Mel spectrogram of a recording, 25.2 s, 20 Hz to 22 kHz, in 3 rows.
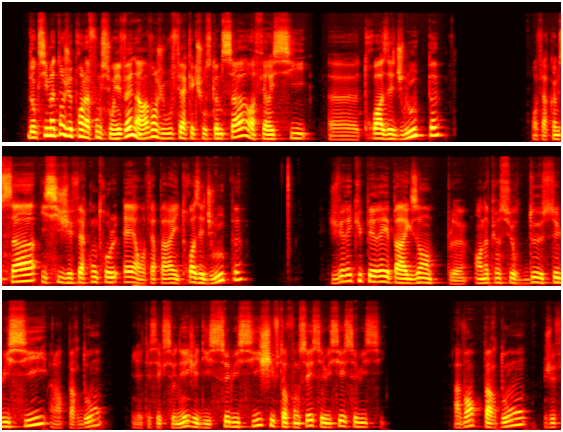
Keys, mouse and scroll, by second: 2.9 ctrl+r, 7.9 click, 11.6 ctrl+r, 12.4 click, 15.7 click, 18.1 a, 20.0 shift+click, 20.9 shift+click, 21.9 shift+click, 22.8-25.1 middle drag, 24.6 ctrl+r.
